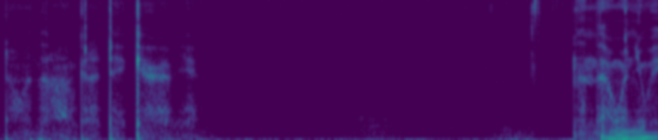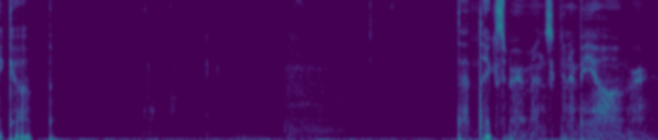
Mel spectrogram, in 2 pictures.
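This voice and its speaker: A man playing a possessive, doting doctor in an ASMR roleplay, coaxing a test subject into hypnosis in a soothing, breathy whisper with drawn-out phrases. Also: low-pitched, dark tone, lightly acted.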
